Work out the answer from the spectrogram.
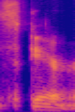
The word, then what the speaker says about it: Skerre: yes so I just pronounce it scare as if it was a English word but we're looking at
